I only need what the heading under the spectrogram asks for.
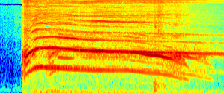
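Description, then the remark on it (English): A human voice imitates an eagle cry: one long, high, shrill screech that holds steady, then bends slightly downward and trails off into an echoey tail. No other voices. “Here's an echoey eagle.”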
